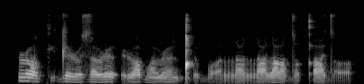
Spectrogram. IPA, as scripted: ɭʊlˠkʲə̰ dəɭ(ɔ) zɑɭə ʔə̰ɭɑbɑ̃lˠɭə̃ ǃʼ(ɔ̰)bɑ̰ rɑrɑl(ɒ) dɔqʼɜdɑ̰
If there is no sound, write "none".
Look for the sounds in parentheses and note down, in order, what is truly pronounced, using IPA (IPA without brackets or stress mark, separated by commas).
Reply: ʊ, ə̰, ɑ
